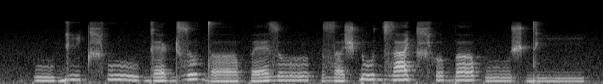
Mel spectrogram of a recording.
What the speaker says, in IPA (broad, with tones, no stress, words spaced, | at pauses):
puː˨ɡi˦t͡ɕʰuː˦˨ ɡɛ˨ɖzʊ˦ d̪ʌː˨ pɛ˨˦zʊ˦ | zʌ˨ʃɗu˦d͡za˦ t͡ɕʰʊ˦bɾʌ˦ puː˨ʃ diː˨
